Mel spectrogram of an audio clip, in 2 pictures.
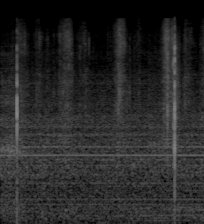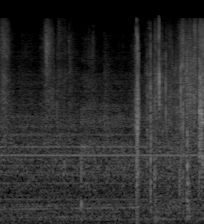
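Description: Yu-Gi-Oh trading cards being handled: cards slid through the hand and laid down, with a few sharp card snaps spaced out over a quiet background and a faint steady high whine.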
